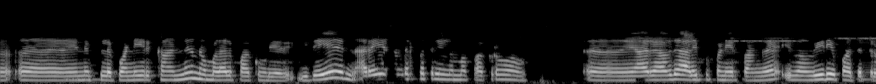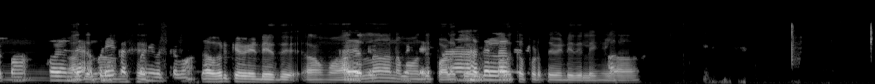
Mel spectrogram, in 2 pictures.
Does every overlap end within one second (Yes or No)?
No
